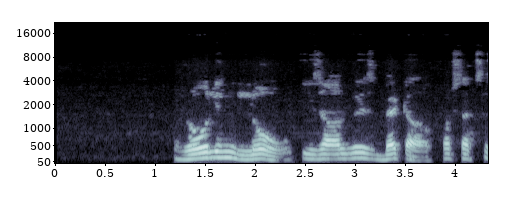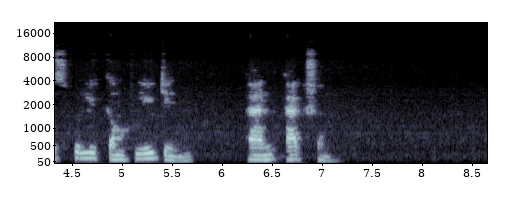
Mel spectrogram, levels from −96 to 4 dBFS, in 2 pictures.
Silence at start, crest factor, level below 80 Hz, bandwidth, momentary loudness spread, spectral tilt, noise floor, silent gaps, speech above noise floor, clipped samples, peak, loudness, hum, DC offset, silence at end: 1.2 s; 20 dB; -64 dBFS; 10 kHz; 14 LU; -6 dB/octave; -68 dBFS; none; 50 dB; under 0.1%; -2 dBFS; -19 LUFS; none; under 0.1%; 1.55 s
